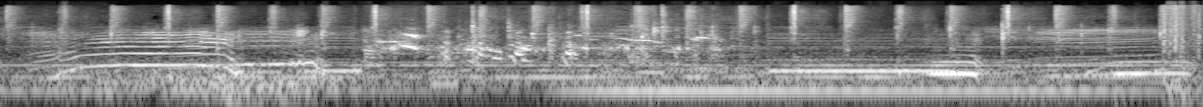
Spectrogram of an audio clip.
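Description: Chickens clucking among farm livestock, with a cow's low moo joining partway through; steady close clucks and squawks over continuous barnyard background.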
